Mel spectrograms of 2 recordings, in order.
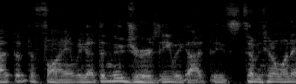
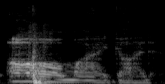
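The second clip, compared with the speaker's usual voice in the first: slow, drawn-out, louder oh my God; awestruck; 7 dB louder, much slower than usual. Real, not acted. Fan recalling the Enterprise bridge reveal, awestruck. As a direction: let the awe stretch out.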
